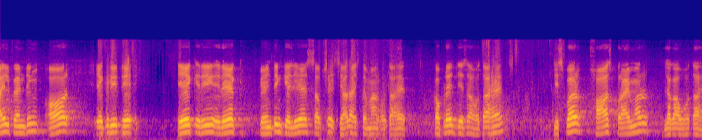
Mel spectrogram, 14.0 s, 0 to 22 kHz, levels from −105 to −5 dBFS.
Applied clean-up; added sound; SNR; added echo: neural separator model SepFormer DNS4.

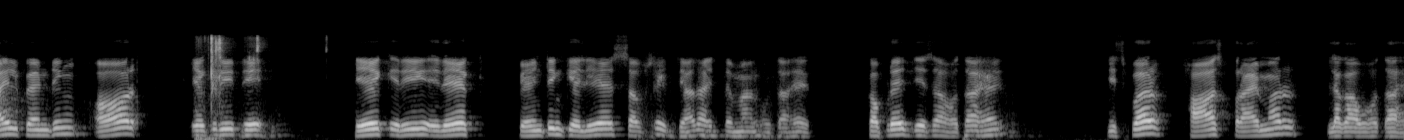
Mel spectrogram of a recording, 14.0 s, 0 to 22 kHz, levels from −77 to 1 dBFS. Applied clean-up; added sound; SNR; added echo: neural mask model DeepFilterNet 3.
